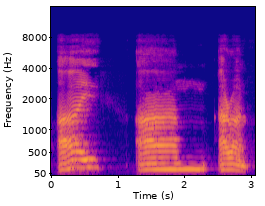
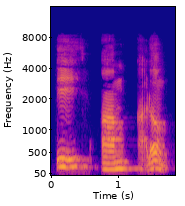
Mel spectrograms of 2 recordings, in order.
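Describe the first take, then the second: First: It is pronounced the English way. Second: It is pronounced the Spanish-style way. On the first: The speaker calls it right. "In the pronunciation in English, we have, for example" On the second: The speaker calls it wrong. "I don't say"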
